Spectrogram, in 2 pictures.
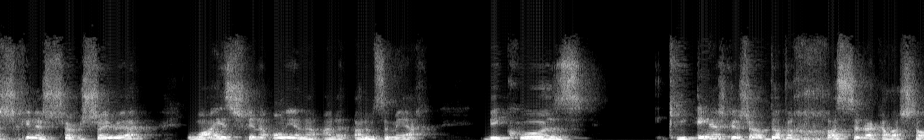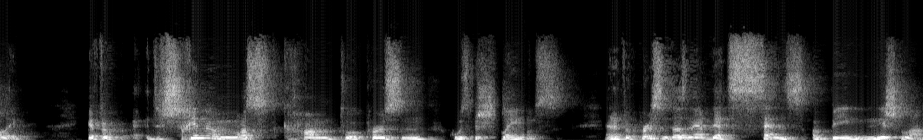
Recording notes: Delivered over Zoom to Asicha.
